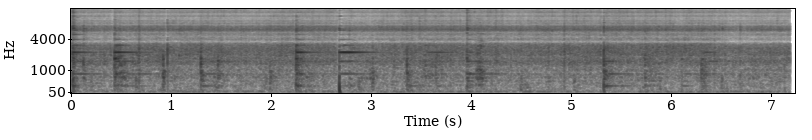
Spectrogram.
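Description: Chopped onions and green chillies sizzling in hot oil in a steel kadhai while a spatula stirs them, with frequent scrapes and taps of the spatula against the pan.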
